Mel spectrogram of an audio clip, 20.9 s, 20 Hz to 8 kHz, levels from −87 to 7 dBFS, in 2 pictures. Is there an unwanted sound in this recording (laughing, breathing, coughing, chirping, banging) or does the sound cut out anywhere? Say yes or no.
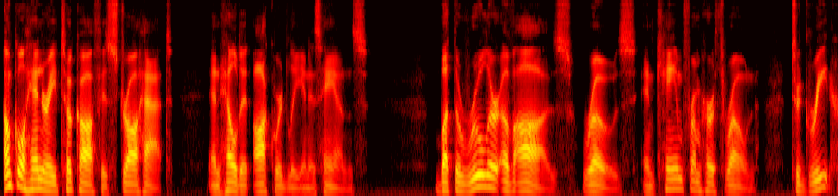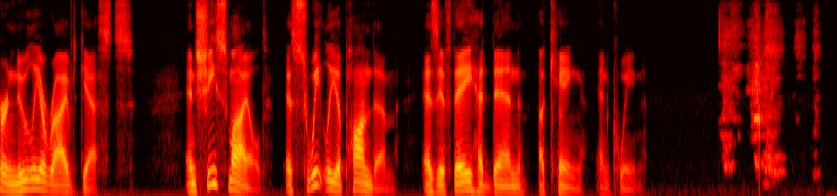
yes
